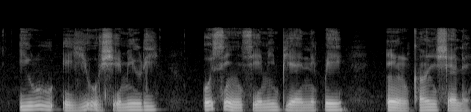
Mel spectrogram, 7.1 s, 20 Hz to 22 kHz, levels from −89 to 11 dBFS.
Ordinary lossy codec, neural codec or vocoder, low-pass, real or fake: none; none; none; real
